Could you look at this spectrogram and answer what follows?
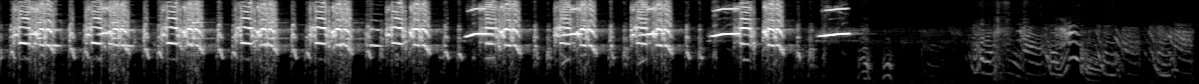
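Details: Strident squawking series from a partridge (teetar): harsh bursts roughly every half second, each carrying a thin high whistle. Faint lower calls and a low steady hum follow once the calling stops.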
